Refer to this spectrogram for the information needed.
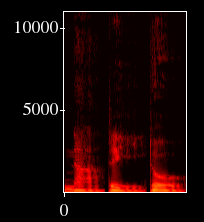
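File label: "narito", concatenated syllables; Affixing experiment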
